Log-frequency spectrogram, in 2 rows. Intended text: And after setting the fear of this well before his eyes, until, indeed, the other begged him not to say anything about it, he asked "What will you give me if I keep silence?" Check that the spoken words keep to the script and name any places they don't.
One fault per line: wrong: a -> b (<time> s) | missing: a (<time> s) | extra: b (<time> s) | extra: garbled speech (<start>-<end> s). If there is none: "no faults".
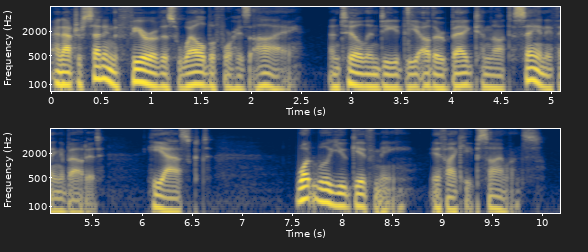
wrong: eyes -> eye (2.0 s)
